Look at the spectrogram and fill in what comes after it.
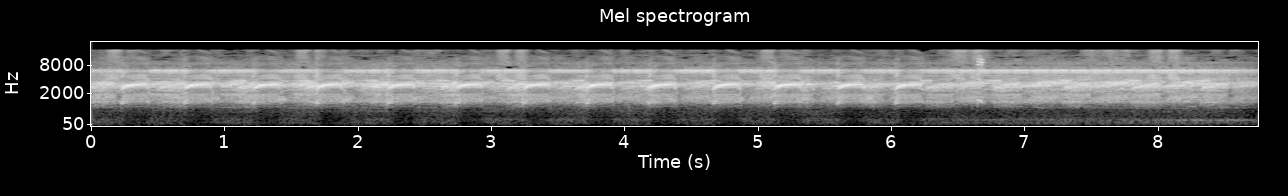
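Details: Squirrel treefrogs calling together in a large chorus set off by summer thunderstorms; raspy, nasal calls repeat about twice a second and overlap densely, over a steady high-pitched drone that runs throughout.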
